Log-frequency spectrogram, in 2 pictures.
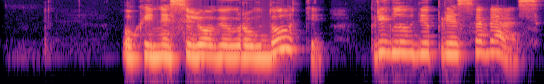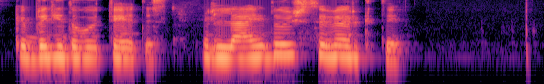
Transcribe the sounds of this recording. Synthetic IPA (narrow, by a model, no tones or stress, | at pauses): oːkɐɪnʲɛsʲɪlʲoːʋʲeʊɾɐʊd̪oːt̪ʲi | pʲɾʲɪɡlˠɒʊd̪ʲeːpʲɾʲiɛsɐʋʲæːskɐɪp̚d̪ɐɾʲiːd̪ɐʋoːt̪ʲeːt̪ʲɪs | ɪɾlʲæˑɪd̪oːɪʃʲsʲɪʋʲɛɾʲkt̪ʲɪ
